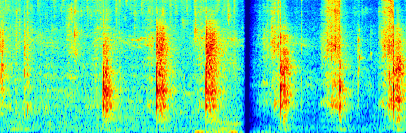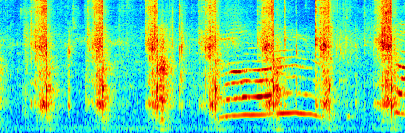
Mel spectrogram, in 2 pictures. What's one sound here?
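A knife chops cabbage on a wooden board with quick, regular knocks.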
